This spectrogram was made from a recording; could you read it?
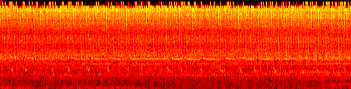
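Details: Chevrolet Corsa Classic / Celta engine at steady idle with a light, uneven ticking knock about two or three per second; cause unclear, not confirmed.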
